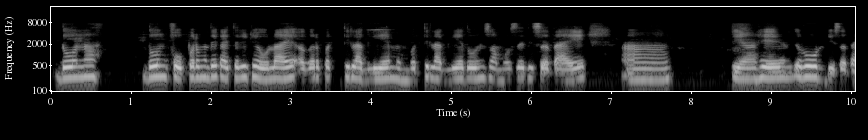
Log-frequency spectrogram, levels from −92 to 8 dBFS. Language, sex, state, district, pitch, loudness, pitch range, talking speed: Marathi, female, Maharashtra, Nagpur, 225 Hz, -26 LUFS, 210-240 Hz, 125 wpm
